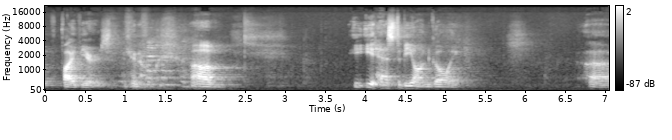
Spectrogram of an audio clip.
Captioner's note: laughter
